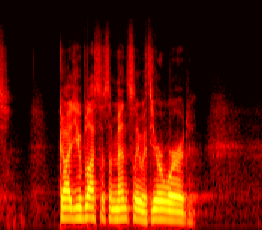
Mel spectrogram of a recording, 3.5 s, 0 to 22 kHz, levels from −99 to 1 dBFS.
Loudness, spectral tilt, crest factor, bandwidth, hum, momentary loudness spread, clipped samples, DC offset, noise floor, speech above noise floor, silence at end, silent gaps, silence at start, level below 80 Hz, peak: -26 LUFS; -7 dB/octave; 18 dB; 11 kHz; none; 5 LU; under 0.1%; under 0.1%; -69 dBFS; 45 dB; 0.95 s; none; 0.8 s; -74 dBFS; -10 dBFS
